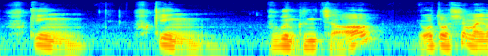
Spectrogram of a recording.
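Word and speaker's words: 付近: 발음은 후킹.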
